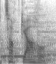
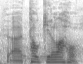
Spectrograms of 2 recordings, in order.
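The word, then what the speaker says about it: Taukeiaho: Siwa Taukiaho. They normally say Taukilaho.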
